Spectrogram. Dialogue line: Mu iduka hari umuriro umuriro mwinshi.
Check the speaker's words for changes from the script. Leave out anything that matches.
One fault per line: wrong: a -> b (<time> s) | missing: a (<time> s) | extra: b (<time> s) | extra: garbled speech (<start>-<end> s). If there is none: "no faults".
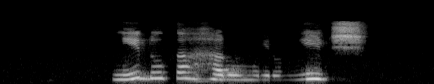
missing: umuriro (2.8 s)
